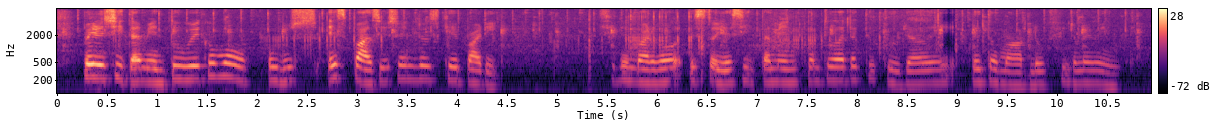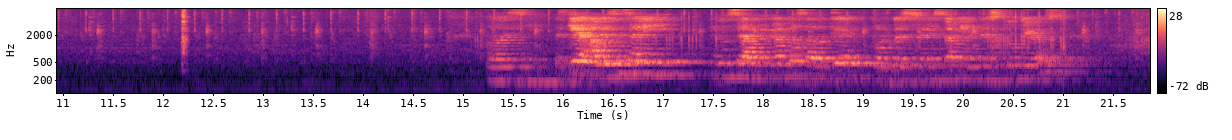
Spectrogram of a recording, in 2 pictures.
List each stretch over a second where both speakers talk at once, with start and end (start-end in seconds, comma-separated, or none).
none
